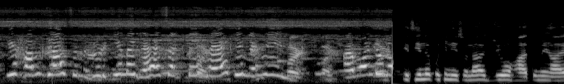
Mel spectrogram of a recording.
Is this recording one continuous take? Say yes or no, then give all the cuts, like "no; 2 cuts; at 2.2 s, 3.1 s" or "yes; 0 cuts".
no; 1 cut; at 3.9 s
